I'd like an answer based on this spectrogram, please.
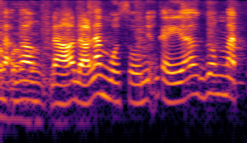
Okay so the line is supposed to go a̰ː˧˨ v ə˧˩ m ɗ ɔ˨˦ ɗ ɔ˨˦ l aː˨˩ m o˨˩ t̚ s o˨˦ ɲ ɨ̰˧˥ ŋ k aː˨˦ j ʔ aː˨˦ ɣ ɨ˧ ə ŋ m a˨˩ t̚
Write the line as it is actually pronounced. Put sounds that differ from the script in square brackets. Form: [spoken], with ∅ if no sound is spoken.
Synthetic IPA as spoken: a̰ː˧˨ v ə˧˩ [ŋ] ɗ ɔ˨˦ ɗ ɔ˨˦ l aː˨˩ m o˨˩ t̚ s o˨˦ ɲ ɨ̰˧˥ ŋ k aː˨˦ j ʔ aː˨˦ ɣ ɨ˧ ə ŋ m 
